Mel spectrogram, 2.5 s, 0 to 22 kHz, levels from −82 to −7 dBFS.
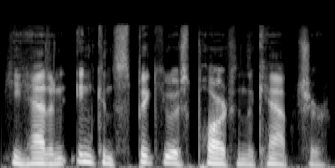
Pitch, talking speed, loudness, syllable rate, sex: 120 Hz, 190 wpm, -19 LUFS, 5.6 syllables/s, male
